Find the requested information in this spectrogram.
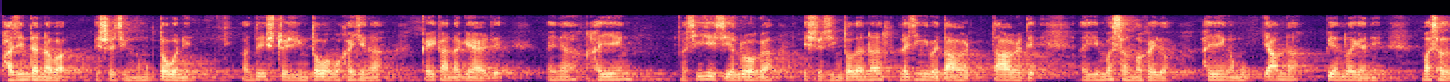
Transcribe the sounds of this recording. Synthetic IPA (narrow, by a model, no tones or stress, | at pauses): pʰazindɐnːɐβɐ̰istɾesiŋɐmuk̚towɡɐniɐduistɾesiŋtowbɐmɐkʰajsinɐ | kɐjkanːɐkɐjajɾɐde | ɐjnɐhɐjeŋŋɐsizisiɐluɾɐɡɐistɾesiŋtowdɐnɐlɐjziŋibɐtataɡɾɐde | ɐjɡimɐsʰɐlmɐkʰajdowhɐjeŋɐmuk̚jamnɐ | penojɡɐni | mɐsʰɐl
